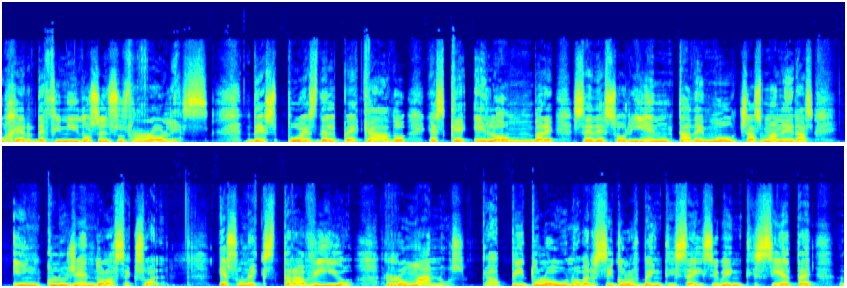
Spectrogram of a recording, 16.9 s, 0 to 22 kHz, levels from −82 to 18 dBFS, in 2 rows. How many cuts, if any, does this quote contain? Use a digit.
1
